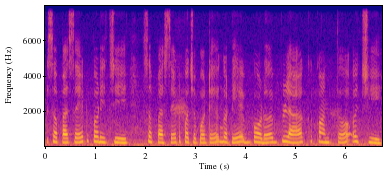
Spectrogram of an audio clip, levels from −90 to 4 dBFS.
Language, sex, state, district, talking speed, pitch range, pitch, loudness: Odia, female, Odisha, Malkangiri, 105 wpm, 235-265 Hz, 245 Hz, -15 LUFS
